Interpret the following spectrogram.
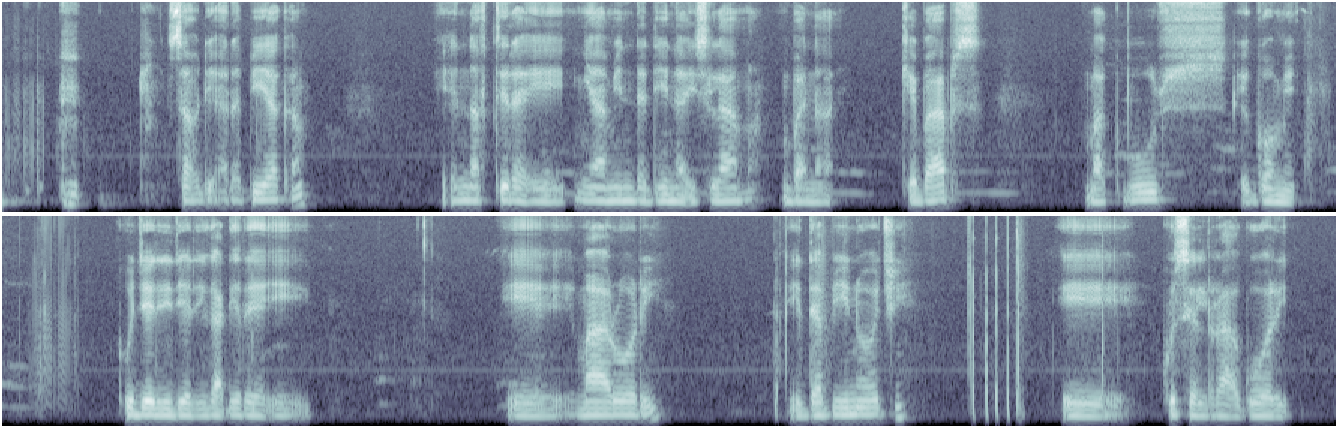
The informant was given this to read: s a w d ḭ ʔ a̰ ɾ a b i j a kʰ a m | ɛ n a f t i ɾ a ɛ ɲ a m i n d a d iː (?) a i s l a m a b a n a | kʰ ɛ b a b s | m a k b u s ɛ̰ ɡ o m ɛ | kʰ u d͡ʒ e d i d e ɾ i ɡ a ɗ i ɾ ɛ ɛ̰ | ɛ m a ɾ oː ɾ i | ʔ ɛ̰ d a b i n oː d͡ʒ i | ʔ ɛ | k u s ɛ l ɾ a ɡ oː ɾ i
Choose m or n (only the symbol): n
